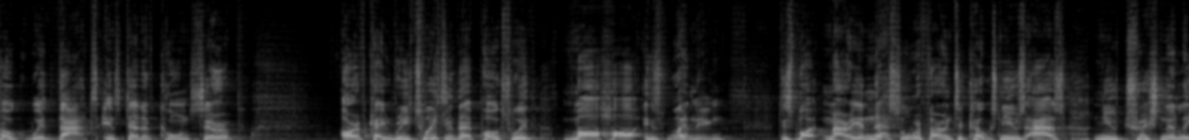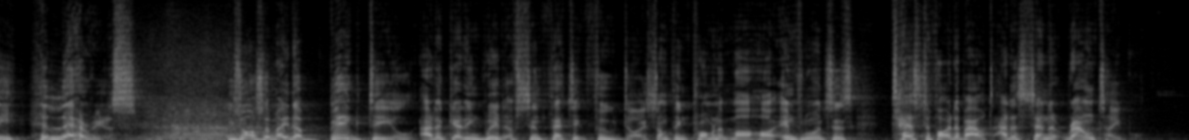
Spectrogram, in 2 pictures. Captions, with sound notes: with that instead of corn syrup, RFK retweeted their post with, "MAHA is winning," despite Marion Nestle referring to Coke's news -as "nutritionally hilarious." -(STUDIO AUDIENCE LAUGHS) He's also made a big deal out of getting rid of synthetic food dyes, something prominent MAHA influencers testified about at a Senate roundtable.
